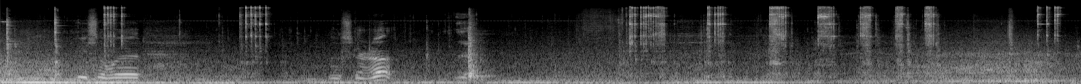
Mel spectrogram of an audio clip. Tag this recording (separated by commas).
Speech, Vehicle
